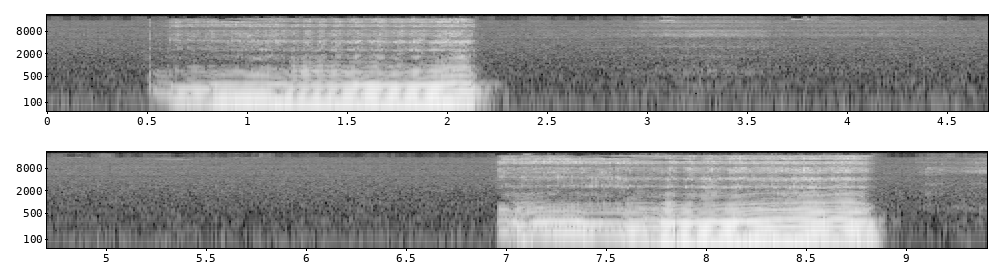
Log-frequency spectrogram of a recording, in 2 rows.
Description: Some industrial strength snoring from Yoshi, my 13-year-old Boxer, fast asleep on her favourite bit of knackered old couch!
